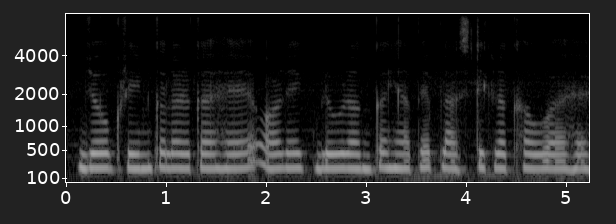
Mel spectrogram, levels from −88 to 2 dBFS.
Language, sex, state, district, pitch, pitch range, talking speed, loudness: Hindi, female, Chhattisgarh, Sukma, 215 Hz, 215-220 Hz, 195 wpm, -40 LUFS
